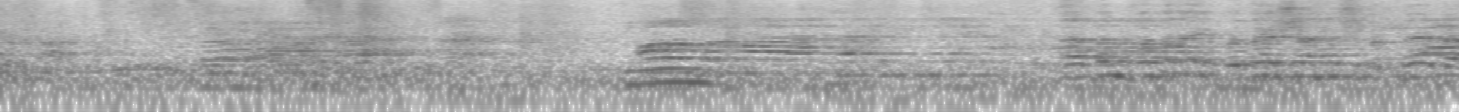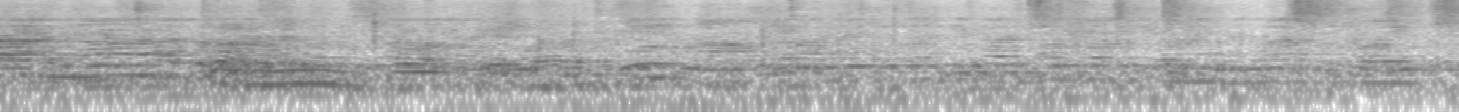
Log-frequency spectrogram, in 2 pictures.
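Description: Several men murmur and chant quietly in the distance.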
